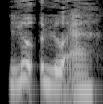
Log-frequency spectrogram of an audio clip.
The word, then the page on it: lu2lu2ah: female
